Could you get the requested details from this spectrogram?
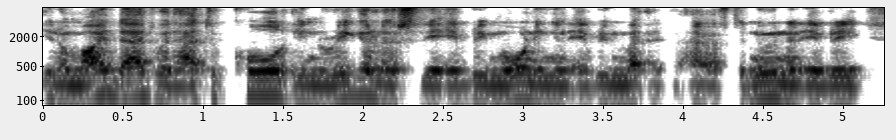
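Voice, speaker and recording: Speaking with a slight South African accent, a man at medium pitch moves at a fairly quick pace with ordinary pitch variation. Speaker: business owner. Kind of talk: interview. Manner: halting, many repetitions.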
